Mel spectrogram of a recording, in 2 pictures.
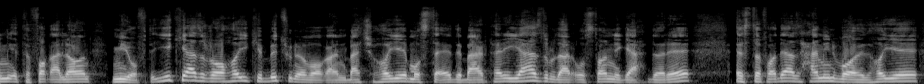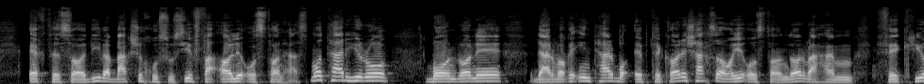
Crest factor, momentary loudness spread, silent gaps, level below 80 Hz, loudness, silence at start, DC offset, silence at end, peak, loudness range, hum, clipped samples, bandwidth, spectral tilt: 16 dB; 6 LU; none; -56 dBFS; -20 LUFS; 0 s; under 0.1%; 0 s; -4 dBFS; 1 LU; none; under 0.1%; 16 kHz; -6 dB/octave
